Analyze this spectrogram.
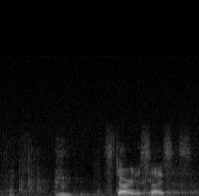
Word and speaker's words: stare decisis: I'll let you pronounce that. Stare decisis.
